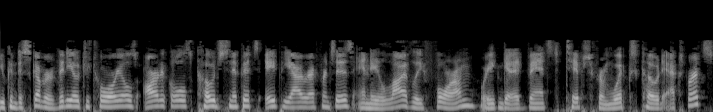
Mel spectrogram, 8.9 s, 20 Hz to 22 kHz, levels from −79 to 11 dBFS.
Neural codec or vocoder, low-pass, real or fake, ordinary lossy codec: codec, 16 kHz, 2 kbps, FreqCodec, larger model; 7.2 kHz; fake; MP3, 24 kbps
